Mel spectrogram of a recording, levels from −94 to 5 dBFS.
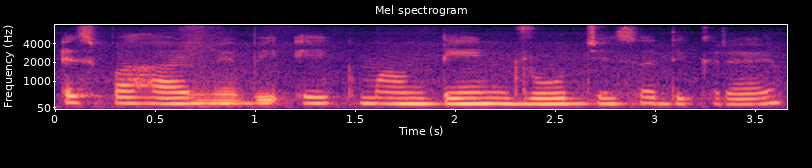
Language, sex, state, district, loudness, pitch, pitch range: Hindi, female, Arunachal Pradesh, Lower Dibang Valley, -14 LUFS, 200 Hz, 190-215 Hz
